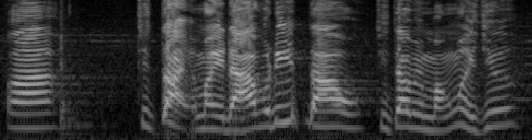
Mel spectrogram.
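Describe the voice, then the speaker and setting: A man's voice: very high voice, very fast, gravelly, sharp tone, full character voice. A man playing a blustering young shop owner. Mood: defensive. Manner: bossy, blustering, stammering threats. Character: bossy young male shop owner, hot-tempered. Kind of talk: comedy sketch acting.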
